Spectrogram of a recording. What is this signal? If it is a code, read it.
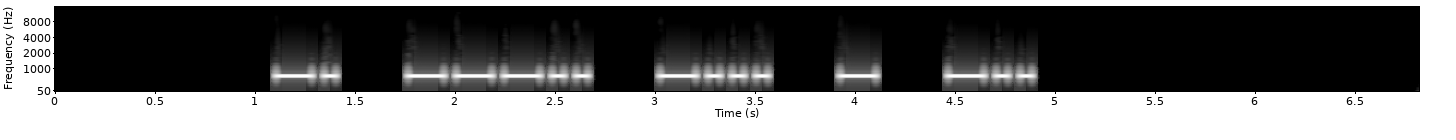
Morse code, heard as a keyed tone, about 20 wpm, spaced as for 14 wpm, 700 Hz. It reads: N8BTD
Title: USA Call Signs - 5 Characters - 2x Character Spacing - 20wpm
